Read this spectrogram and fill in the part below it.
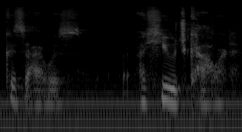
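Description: A man preaching his testimony through an interpreter, halting and repeating words. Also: on the high side, level tone, vocal fry, pushed and bright, slightly rough. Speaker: speaker giving testimony.

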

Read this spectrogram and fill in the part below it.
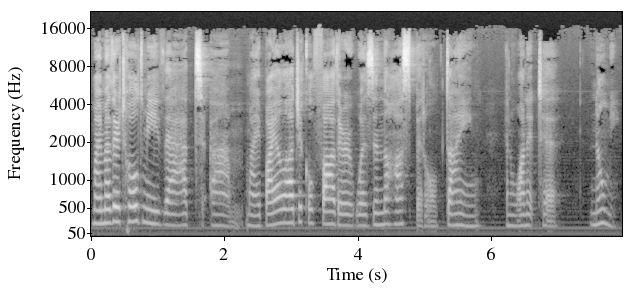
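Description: A middle-aged woman with an American accent giving a personal testimony in short phrases, pausing for an interpreter. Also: mid-range voice, fairly even intonation, vocal fry, a little hiss or hum. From United States. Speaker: guest speaker giving testimony.

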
